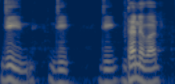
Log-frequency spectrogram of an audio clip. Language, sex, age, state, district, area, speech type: Hindi, male, 45-60, Madhya Pradesh, Bhopal, urban, spontaneous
